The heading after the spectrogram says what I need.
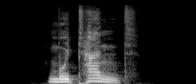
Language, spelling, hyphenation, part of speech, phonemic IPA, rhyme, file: German, Mutant, Mu‧tant, noun, /muˈtant/, -ant, De-Mutant.oga
- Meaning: 1. mutant (that has undergone genetic mutation) 2. A boy (especially a choirboy) whose voice is breaking due to puberty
